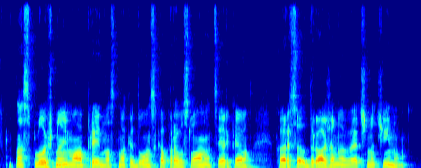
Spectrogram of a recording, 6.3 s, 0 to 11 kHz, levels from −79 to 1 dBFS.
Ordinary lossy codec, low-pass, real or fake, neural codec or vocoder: none; none; real; none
